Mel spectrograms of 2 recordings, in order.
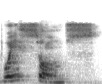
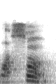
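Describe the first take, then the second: First: Every written letter is pronounced, Portuguese style. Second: Final letters are dropped, French style. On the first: "a gente lê em português a palavra" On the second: "lá na França eles falam"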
